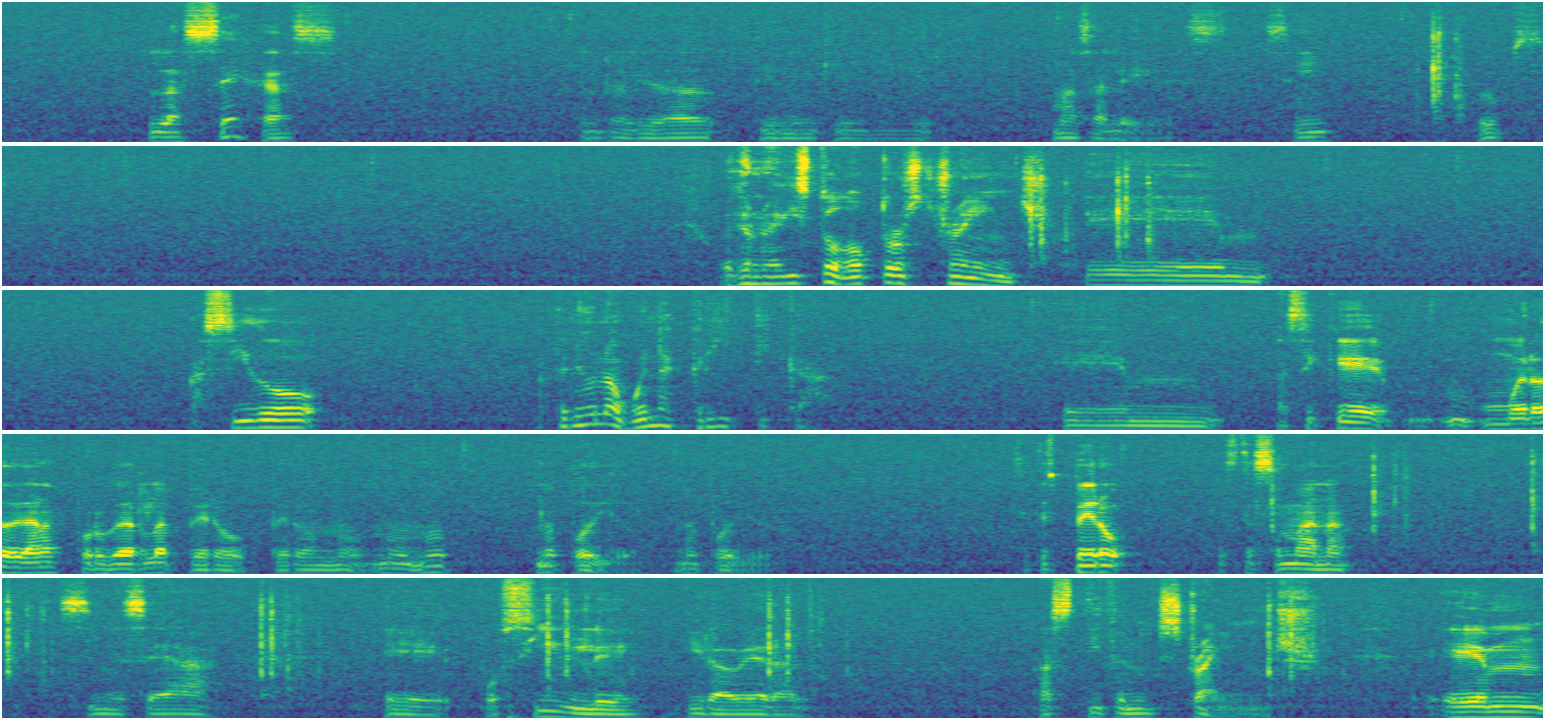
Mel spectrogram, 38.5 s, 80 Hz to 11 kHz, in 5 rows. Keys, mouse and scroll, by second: 0.7 click, 2.7 click, 3.4-5.6 drag, 6.1 click, 7.1 ctrl+z, 8.2 click, 8.6-9.8 drag, 10.5-12.9 drag, 13.3 ctrl+z, 14.3 click, 16.4-18.7 drag, 19.0-20.7 drag, 22.4 click, 23.5-25.6 drag, 26.5-28.5 drag, 28.6 click, 30.2 alt+Tab, 31.0 alt+Tab, 32.3 alt+Tab, 33.8 alt+Tab, 35.0 alt+Tab, 37.5 alt+Tab.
